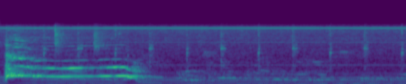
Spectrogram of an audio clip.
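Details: A foxhound howls because he wants his food: one loud, steady, slightly wavering howl lasting just over a second, then quieter room noise with faint clicks.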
